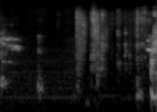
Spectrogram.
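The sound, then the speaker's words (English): A dog makes a string of short, scrappy noises, a brief whiny sound followed by several raspy, breathy bursts in quick uneven succession. “This fucking dog.”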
